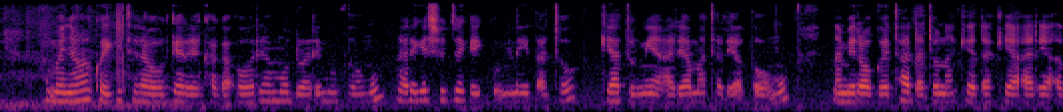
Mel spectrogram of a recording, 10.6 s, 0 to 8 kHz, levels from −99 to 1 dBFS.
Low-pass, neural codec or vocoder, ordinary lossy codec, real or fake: 7.2 kHz; none; none; real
